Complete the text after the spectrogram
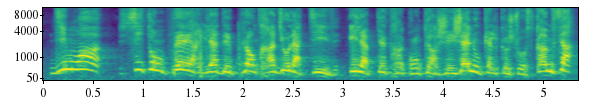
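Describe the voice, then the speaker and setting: A woman voicing an excitable, naive and mischievous young boy in a cartoon, with a creaky voice and a dramatic, cocksure delivery. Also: high-pitched, moderate pace, heavily acted. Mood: scheming. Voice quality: creaky, gravelly. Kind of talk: French animated cartoon acting. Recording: music bed under dialogue.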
